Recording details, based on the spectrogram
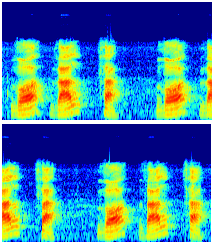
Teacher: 13 নম্বর মাখরাজ, জিহ্বার আগা সামনের দুই দাঁতের আগার সঙ্গে, য জাল সা,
